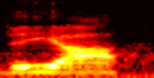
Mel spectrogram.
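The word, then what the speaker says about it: δεῖ: In English, there's just three letters, D-E-I, and it's pronounced dia.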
